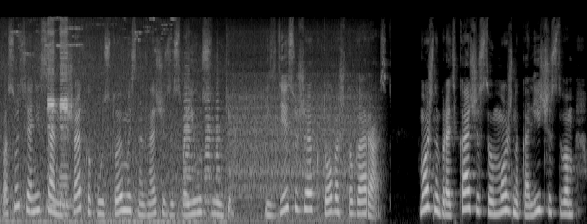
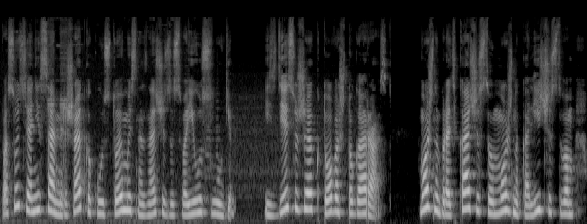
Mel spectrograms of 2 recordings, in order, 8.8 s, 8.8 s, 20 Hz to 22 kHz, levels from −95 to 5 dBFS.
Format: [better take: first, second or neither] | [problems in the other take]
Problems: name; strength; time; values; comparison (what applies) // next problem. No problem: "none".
second | traffic noise; loud; until 5.5 s; 4 dB below the speech; faint in the second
